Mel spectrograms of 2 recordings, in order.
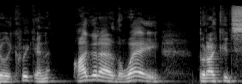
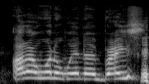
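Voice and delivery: high, whining put-on voice; whiny mock protest; 10 semitones higher than usual. Recalling rumours he faked his injury, whiny high mock voice. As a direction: whine it like a sulky kid. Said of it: "I was like".

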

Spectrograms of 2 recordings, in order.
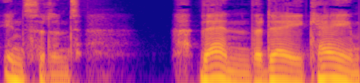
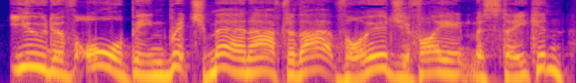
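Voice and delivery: put-on high-pitched, eager young seaman; admiring young sailor; 9 semitones higher, 3 dB louder than usual. A narrator's reading. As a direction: marvel at the old pirate's tale, pitched well up. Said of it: "he sounded full of admiration".

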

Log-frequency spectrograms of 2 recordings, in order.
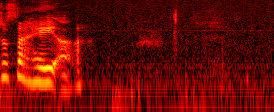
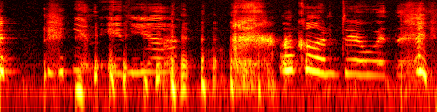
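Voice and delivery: high, breaking into laughter; words through helpless laughter; laughing while talking; 9 semitones higher than usual. Real, not acted. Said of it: "Stop making me laugh".

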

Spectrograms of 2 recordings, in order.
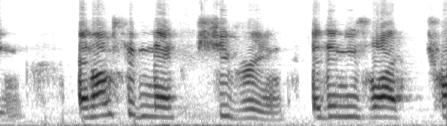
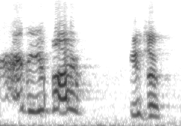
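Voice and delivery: ordinary talk, nothing marked

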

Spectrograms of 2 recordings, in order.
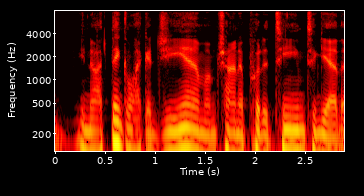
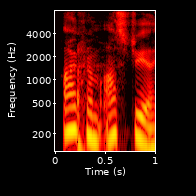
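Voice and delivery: higher, light mock woman's reply; lightly voiced woman; 8 semitones higher than usual. The woman in the movie answering, lightly voiced and higher. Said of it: "She goes".

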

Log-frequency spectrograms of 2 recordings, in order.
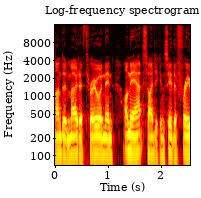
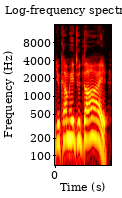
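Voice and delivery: higher mock Japanese guy doing an Aussie accent; imitating Japanese man's Aussie accent; 11 semitones higher than usual. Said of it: "his play on our accent".

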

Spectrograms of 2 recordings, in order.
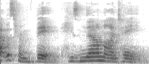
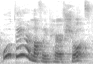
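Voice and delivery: mock price shock; 6 semitones higher, 7 dB louder than usual. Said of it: "you go".

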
